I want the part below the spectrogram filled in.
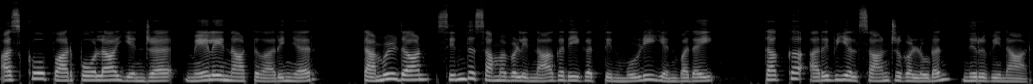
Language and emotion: Tamil, neutral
